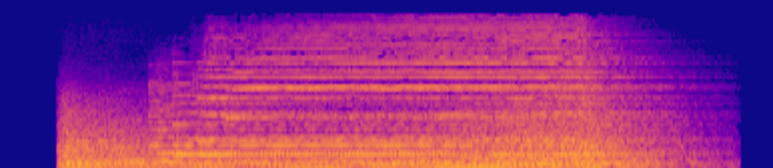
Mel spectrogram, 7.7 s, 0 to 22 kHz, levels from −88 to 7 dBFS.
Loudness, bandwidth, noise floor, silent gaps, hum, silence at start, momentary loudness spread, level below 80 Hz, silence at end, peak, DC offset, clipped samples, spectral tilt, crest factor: -16 LUFS; 15 kHz; -40 dBFS; none; none; 0.55 s; 9 LU; -26 dBFS; 0.6 s; 0 dBFS; under 0.1%; under 0.1%; -5 dB/octave; 16 dB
